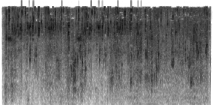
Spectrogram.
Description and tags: Horror Gore Sound
Gore sound created by squishing watermelon
guts, gore, blood, gross, horror, squish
